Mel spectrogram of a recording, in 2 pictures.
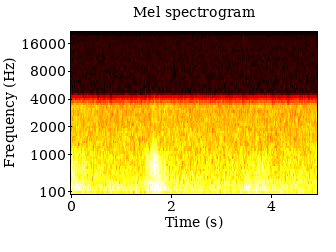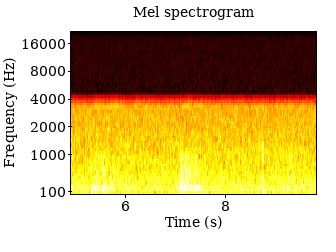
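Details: Sleeping cat snoring: soft, rhythmic breathing with a gentle rasp on each breath, about 30 breaths a minute, over faint room hiss.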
